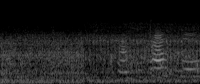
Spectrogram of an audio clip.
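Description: A vehicle running at a distance over a steady outdoor background, with a faint high voice calling briefly in the second half.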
